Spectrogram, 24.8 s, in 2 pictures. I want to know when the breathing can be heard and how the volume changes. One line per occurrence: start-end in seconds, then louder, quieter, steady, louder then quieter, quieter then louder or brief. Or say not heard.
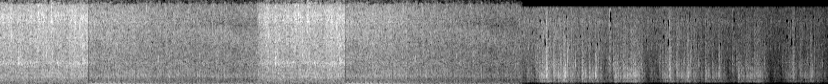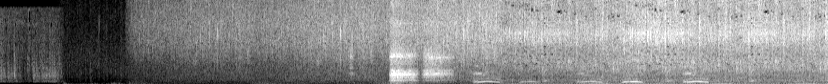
17.6-23.1 quieter then louder.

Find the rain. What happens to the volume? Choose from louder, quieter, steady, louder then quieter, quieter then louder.
quieter then louder.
